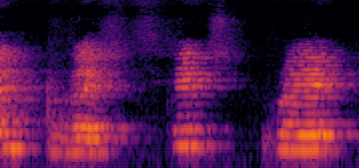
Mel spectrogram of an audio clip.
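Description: Speech only: a woman's voice calling out line-dance steps in German, about one word every half second.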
